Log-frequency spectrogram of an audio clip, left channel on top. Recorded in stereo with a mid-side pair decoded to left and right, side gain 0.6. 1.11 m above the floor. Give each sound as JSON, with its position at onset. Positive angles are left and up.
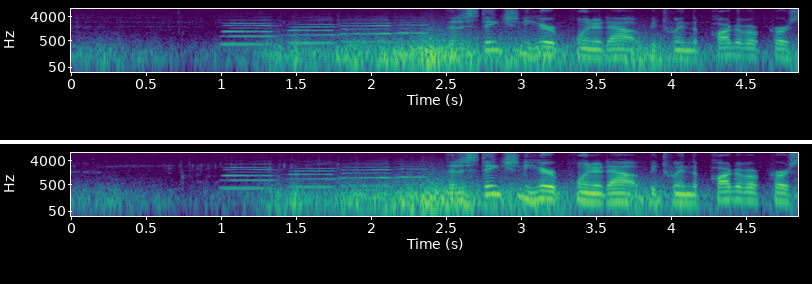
{"t": 1.0, "sound": "a flute", "azimuth_deg": 5}
{"t": 2.5, "sound": "a man speaking", "azimuth_deg": -25}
